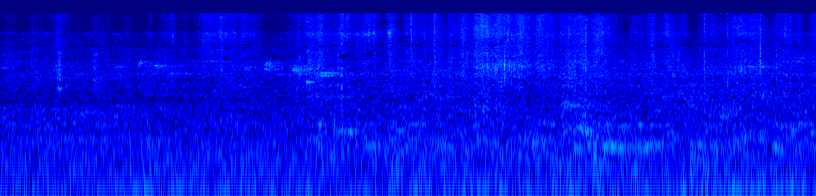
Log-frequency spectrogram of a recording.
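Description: Faint rustling and scratching of dry coconut coir fibre and jute twine being pressed and handled by fingers, with scattered small crackles.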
